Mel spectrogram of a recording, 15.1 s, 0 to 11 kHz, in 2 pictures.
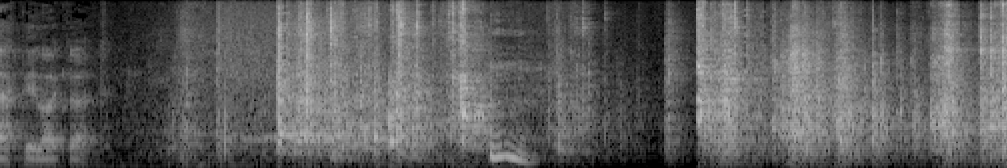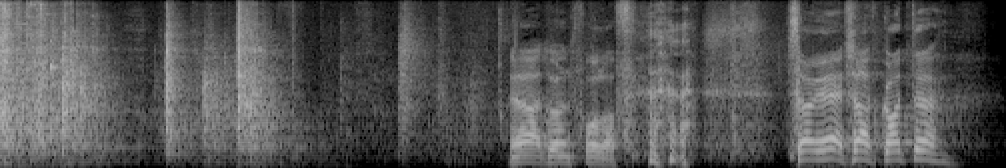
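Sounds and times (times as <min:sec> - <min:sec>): metal grille scraping and rattling: 0:01.2 - 0:10.0.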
